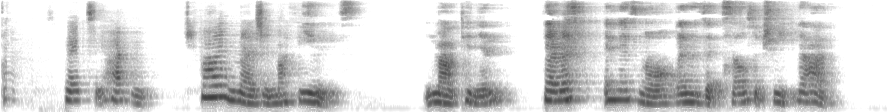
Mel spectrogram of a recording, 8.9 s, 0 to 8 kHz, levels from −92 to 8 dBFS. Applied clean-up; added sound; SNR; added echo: neural mask model DeepFilterNet 3.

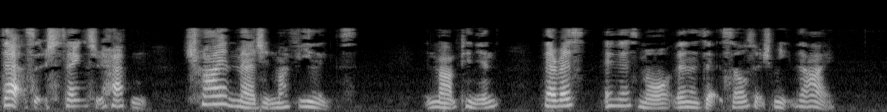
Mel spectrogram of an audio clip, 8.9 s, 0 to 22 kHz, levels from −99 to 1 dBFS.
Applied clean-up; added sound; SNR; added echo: none; none; none; none.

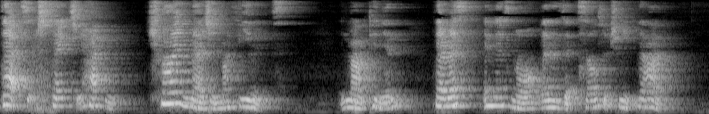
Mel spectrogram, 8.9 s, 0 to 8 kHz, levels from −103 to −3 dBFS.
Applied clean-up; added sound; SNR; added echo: none; Explosion; 15 dB; reverberation time 0.7 s.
